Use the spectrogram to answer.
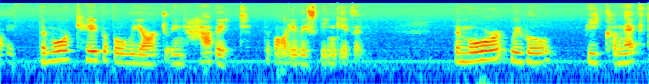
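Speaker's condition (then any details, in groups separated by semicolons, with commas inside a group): No condition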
